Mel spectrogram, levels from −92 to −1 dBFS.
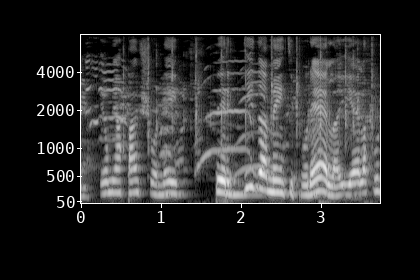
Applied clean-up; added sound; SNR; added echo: classical method log-MMSE.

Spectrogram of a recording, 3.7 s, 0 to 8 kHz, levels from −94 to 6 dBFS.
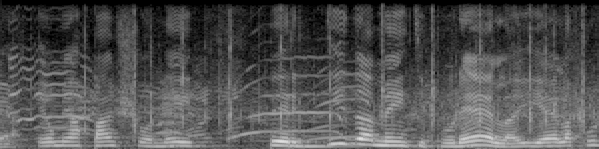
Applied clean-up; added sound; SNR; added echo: none; Cheering / Clapping; 14 dB; none.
